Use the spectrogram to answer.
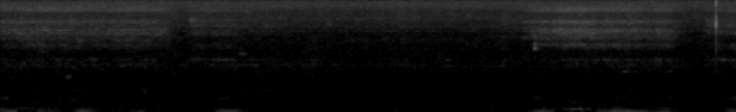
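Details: Low rumbling snoring breaths at irregular intervals over steady room noise, with a hamster nearby reacting to the snoring.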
